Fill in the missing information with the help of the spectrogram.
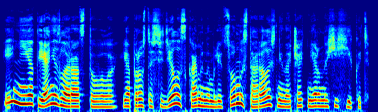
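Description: A woman reading a first-person story aloud in a calm, wry way. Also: mid-range voice, fairly quick, no echo, studio quality. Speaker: audiobook narrator. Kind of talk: first-person scripted narration.

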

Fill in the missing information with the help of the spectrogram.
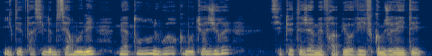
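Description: A man reading an audiobook, voicing a bitter, sharp-tongued young man who lies sulking in bed. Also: mid-range voice, fairly quick, husky, pitched above the performer's own voice, lightly acted. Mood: bitter, irritated. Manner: sarcastic, irritated. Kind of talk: audiobook character voice.

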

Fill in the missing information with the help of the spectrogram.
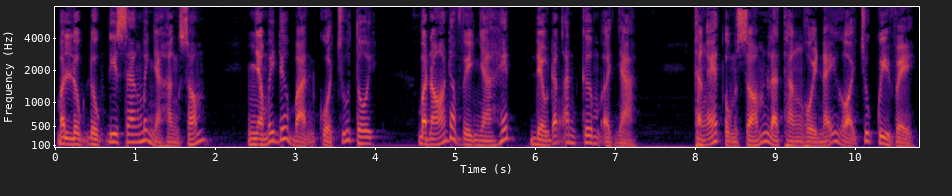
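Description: A man narrating a rural ghost story in an expressive, dramatic storytelling manner. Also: lowish voice, moderate pace.

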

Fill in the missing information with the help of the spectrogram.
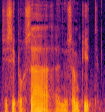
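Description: A man's voice: very deep voice, sing-song, takes it slowly, creaky, husky, dry recording, full character voice. A man voicing a wary, terse farmer in a story reading. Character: wary middle-aged male farmer, terse.

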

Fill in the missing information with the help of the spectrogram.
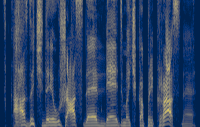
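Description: A woman's voice: lowish voice, big pitch swings, moderate pace, gravelly, sharp tone, breathy edge, no echo, clean studio sound, pitched below the performer's own voice, exaggerated voice. A woman voicing a sly male sorcerer disguised as a fairy-tale girl, speaking in sing-song rhymes.

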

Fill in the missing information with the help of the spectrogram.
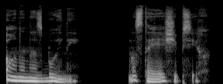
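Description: A woman's voice: sits low, moderate pace, warm tone, slightly rough, no echo, clean studio sound. A woman voicing an arrogant young man who speaks in a sneering, condescending way. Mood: taunting.

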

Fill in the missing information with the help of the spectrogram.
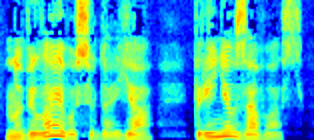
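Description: A woman's voice: mid-range voice, a little slow, mellow, no echo, lightly acted. A woman voicing a young queen who teases and reproaches her lover. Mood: reproachful. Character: young queen, teasing and commanding.

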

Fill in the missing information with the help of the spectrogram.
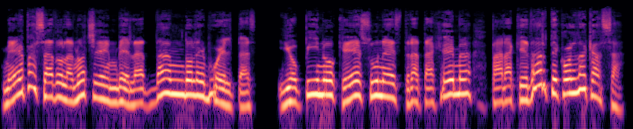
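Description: Guy putting on a loud bossy uncle, pushed way up high, slow shouty drawl, audiobook. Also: lively intonation, no echo, studio quality. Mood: bellowing angry. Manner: shouting, drawn-out and overbearing. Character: blustering bullying middle-aged uncle, bellowing. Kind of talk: audiobook character voice.

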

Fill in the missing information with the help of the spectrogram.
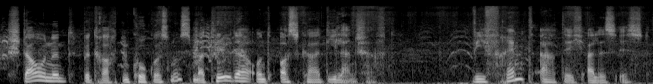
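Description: A man narrating a children's story in an expressive scripted style. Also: fairly low pitch, a little slow, background noise.

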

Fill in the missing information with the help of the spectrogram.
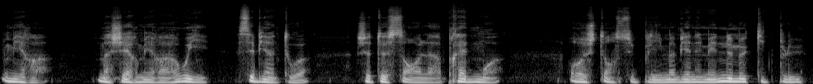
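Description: A man reading aloud voices a desperate young husband who pleads in a slow, trembling voice. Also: on the low side, a little mellow, slightly rough, no room sound. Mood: pleading.

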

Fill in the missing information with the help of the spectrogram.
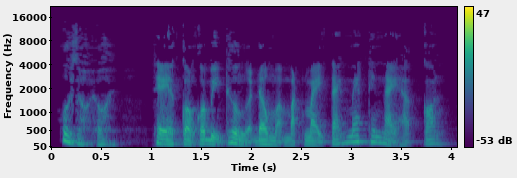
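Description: A man's voice: lowish voice, big pitch swings, rapid-fire, slightly rough. A man voicing a fretful, anxious old village mother who fusses over her son in a ghost story. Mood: alarmed. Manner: fretful exclaiming.

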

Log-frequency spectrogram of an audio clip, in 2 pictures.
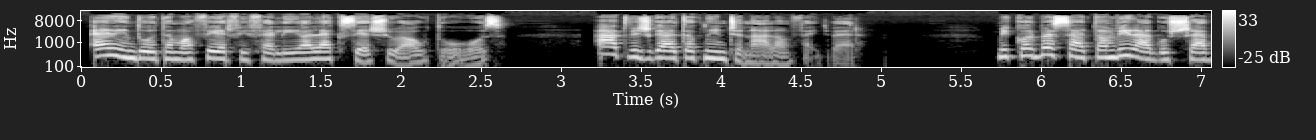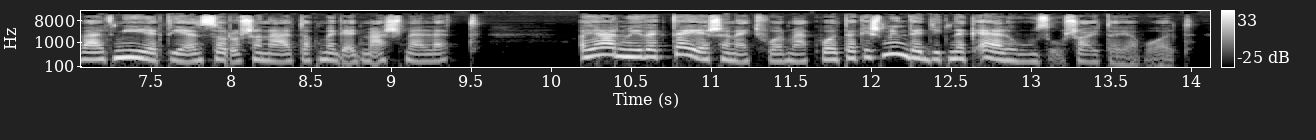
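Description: A woman reading a first-person novel aloud as audiobook narrator, in a steady, clear storytelling manner. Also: medium pitch.

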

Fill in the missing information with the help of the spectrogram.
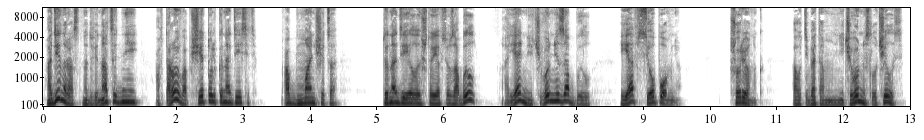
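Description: A woman's voice: deep voice, lively intonation, normal speed, darkish tone, dry recording, clean studio sound. A woman voicing a grumbling, bantering husband in an audiobook. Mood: teasing. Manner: bantering, mock-grumpy. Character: teasing grumbling adult husband.

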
